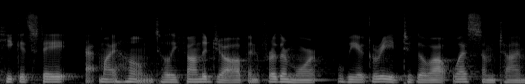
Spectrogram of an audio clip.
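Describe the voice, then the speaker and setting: A man speaks in a normal speaking voice at a moderate pace, medium in pitch, with ordinary pitch variation. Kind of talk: audiobook reading.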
